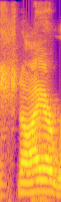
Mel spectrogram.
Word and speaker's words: Schneier: I always tell them Schneier rhymes with frequent flyer.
